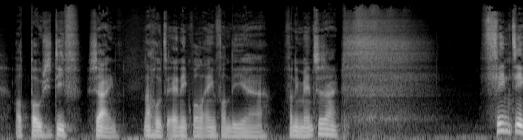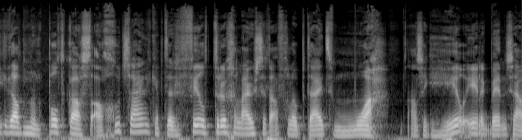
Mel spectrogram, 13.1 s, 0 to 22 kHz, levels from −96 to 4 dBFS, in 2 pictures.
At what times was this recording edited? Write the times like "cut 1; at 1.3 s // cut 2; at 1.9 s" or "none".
none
